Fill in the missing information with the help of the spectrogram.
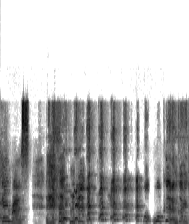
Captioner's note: laughter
